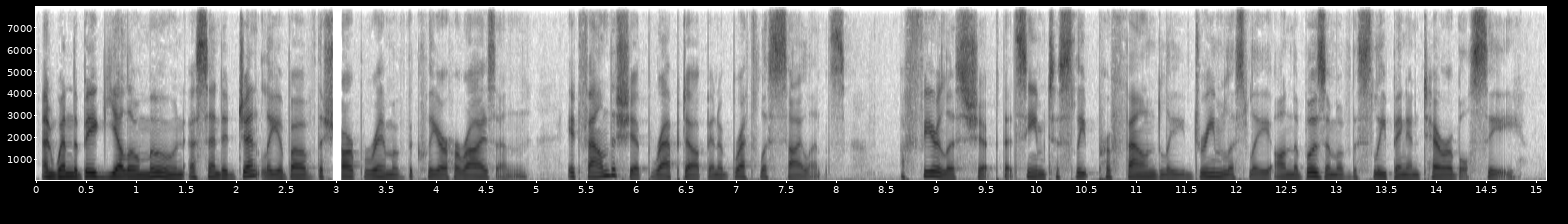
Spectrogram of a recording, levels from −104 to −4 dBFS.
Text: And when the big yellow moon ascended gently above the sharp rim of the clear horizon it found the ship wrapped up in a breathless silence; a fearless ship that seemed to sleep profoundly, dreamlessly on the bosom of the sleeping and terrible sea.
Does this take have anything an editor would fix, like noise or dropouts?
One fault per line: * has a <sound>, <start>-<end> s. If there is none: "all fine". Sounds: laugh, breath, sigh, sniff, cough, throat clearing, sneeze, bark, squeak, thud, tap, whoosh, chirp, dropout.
* has a dropout, 3.0-3.1 s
